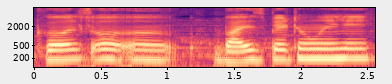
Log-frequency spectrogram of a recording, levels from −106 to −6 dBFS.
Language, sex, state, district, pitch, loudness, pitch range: Hindi, female, Madhya Pradesh, Bhopal, 190 Hz, -13 LUFS, 180-200 Hz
